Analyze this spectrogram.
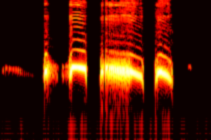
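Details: Spotted dove phrase opening with a faint soft note, then a short coo, a level coo, a long throaty coo falling at the end, and a quick drooping final note.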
